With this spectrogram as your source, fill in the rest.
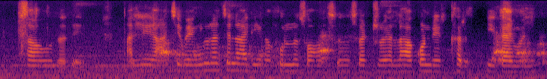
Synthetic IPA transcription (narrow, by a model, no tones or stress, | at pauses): hɐwd̪uɐ̰d̪ḛ | ɐ̰lːiaːt͡ʃibeŋɡɭuːɾat͡ʃːɛlːaːɖiɐlɐpʰulːsaːksusʋɐʈɾuɛlːɐɦaːkoɳɖeiɾt̪ʰːɐɾi | iːʈɐjmɐlːi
